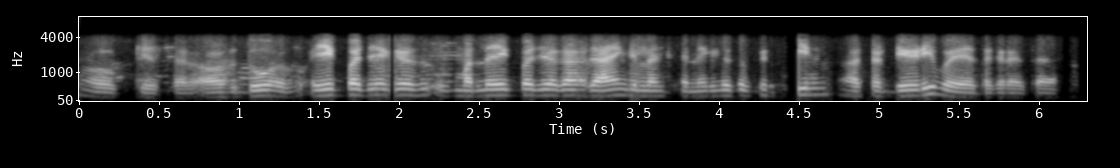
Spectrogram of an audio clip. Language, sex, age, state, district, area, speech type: Urdu, male, 18-30, Uttar Pradesh, Azamgarh, rural, conversation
